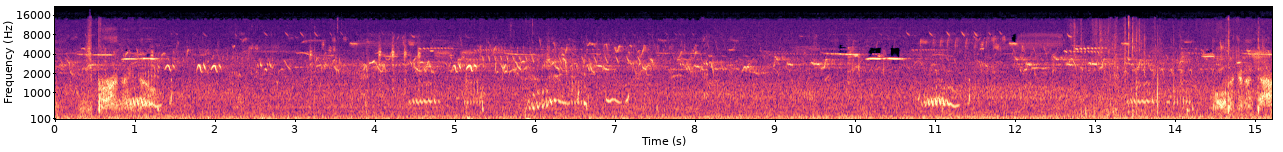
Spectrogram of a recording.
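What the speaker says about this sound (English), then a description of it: "He's purring right now." A wild turkey tom purrs and gobbles near decoys during a spring bow hunt in Ontario, with repeated bursts of gobbling over a soft outdoor background and faint whispered talk.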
